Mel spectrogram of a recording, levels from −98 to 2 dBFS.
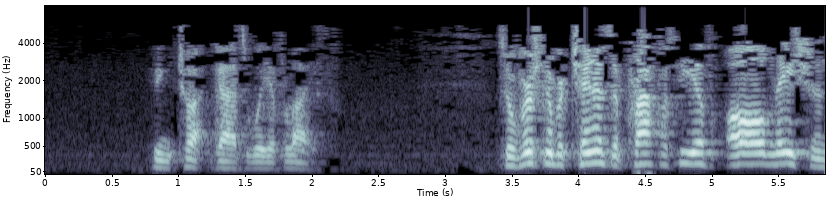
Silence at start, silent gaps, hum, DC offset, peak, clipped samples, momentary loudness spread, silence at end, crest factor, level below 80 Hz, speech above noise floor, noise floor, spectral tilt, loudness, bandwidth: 0.8 s; none; none; under 0.1%; 0 dBFS; under 0.1%; 14 LU; 0 s; 18 dB; -64 dBFS; 50 dB; -66 dBFS; -6.5 dB/octave; -15 LUFS; 5.8 kHz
